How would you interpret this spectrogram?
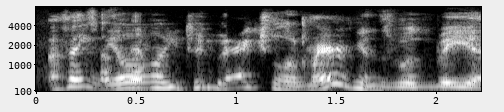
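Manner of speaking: usual speaking voice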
